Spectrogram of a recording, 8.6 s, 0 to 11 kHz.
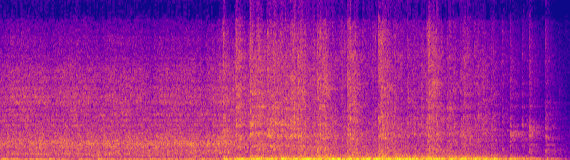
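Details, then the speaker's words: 3rd-gen Camaro Z28 305 H.O. V8 carburetor primed, gravity-fed fuel: cranks about three seconds, catches into a loud rough run for four seconds, then dies; fuel starvation, the feed can't draw fuel fast enough. "So, the first attempt was a failure. It's not starting and running long enough to actually pull the fuel from the gravity feed that I had set up."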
